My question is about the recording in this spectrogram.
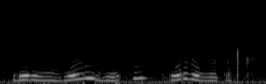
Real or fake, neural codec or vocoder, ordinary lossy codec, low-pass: real; none; Opus, 64 kbps; 7.2 kHz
